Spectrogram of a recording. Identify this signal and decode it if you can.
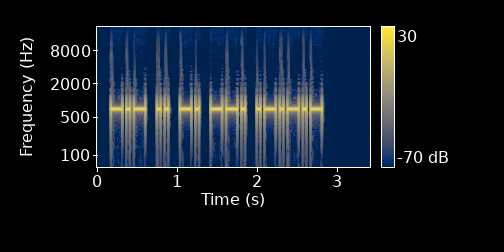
Morse code, heard as a keyed tone, about 25 wpm, 700 Hz. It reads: KING.
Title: Sentences from Top 1000 Words - Review Part 3 - 25wpm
